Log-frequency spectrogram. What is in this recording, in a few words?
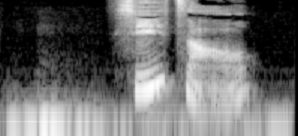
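"xi3zao3", Chinese; xǐzǎo; 洗澡; 入浴する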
